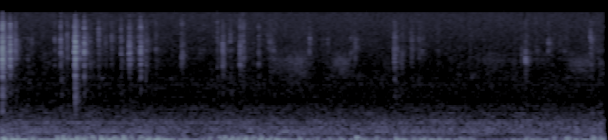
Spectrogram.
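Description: Computer keyboard typing: faint, irregular key clicks.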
